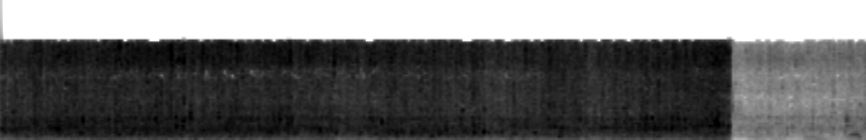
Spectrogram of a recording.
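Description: Water gushing steadily into and through a fine mesh net. The rush cuts off suddenly near the end.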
